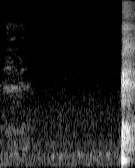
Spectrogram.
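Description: Mostly quiet: a faint sniff at a glass of beer just after the start, then a sudden short throat sound near the end.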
